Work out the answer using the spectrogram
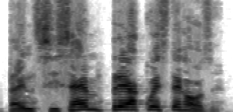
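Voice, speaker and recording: A man voicing an old peasant woman servant who scolds children in a shrill, angry voice. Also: very animated, drawn-out words, a bit bright, exaggerated voice.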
